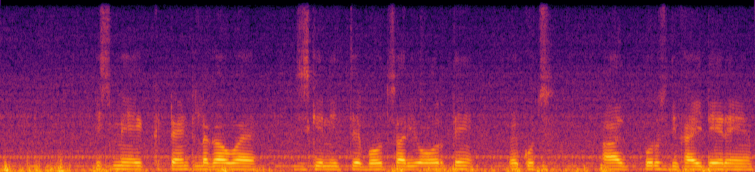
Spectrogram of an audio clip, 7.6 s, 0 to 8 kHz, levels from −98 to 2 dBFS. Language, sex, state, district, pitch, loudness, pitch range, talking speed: Hindi, male, Rajasthan, Bikaner, 145 Hz, -16 LUFS, 145-150 Hz, 150 wpm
